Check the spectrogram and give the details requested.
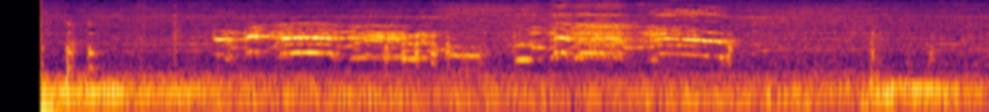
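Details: Roosters crowing, which is more often heard in the morning: a drawn-out harmonic crow in two phrases, with a low steady hum beneath and a soft cluck near the end.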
